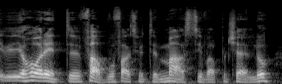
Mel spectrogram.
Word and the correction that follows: Valpolicella: Eh, och det är inte så jättedyrt. Valpolicella. Ja, ja. ja var det så det uttalas?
